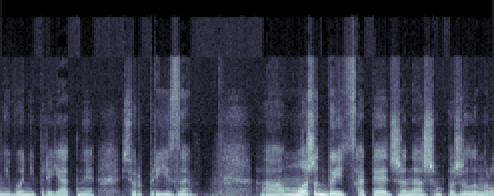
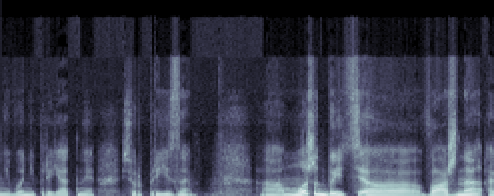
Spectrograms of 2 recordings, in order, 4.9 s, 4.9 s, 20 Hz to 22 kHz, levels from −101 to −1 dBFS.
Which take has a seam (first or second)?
first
